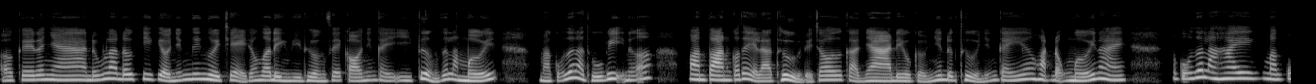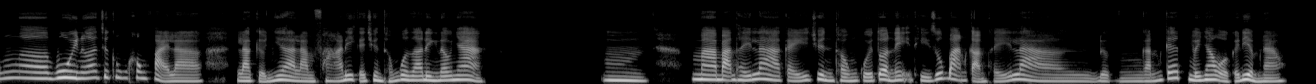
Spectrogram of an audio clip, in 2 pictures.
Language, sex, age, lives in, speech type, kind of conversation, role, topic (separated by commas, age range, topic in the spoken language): Vietnamese, female, 30-34, Vietnam, conversation, podcast, host, Gia đình bạn có truyền thống gì vào mỗi dịp cuối tuần không?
